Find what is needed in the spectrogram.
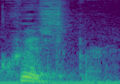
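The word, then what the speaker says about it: CRISPR: Pronounced crisper stand for clustered regularly interspace shorter palendroic repeat.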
